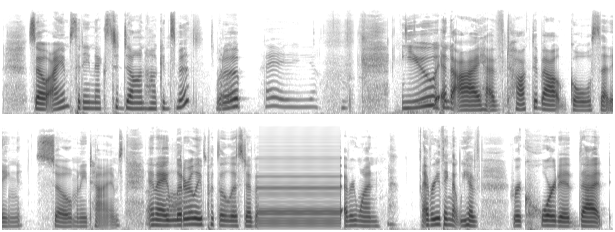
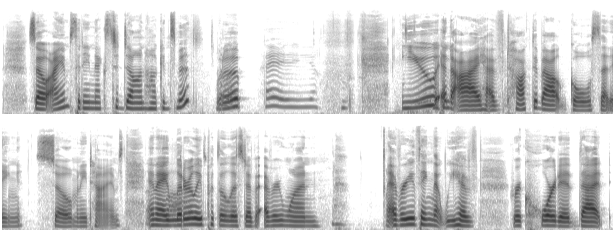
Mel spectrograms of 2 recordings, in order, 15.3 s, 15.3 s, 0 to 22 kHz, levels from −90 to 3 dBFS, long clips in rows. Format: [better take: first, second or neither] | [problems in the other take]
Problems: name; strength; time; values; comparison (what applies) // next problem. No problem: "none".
second | audio freezing; at 11 s for 1 s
